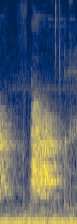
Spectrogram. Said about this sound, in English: Oh, my dog wants to have a few words with you. He's barking at a storm up there.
